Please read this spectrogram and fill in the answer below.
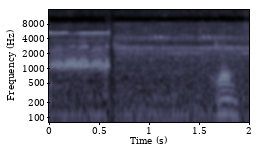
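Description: Night insects, crickets, chirring steadily in a high chorus. About half a second in, the chorus changes abruptly to a different steady high pitch.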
